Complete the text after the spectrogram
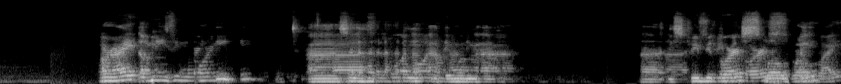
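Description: A young man talks with animation over an online call.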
